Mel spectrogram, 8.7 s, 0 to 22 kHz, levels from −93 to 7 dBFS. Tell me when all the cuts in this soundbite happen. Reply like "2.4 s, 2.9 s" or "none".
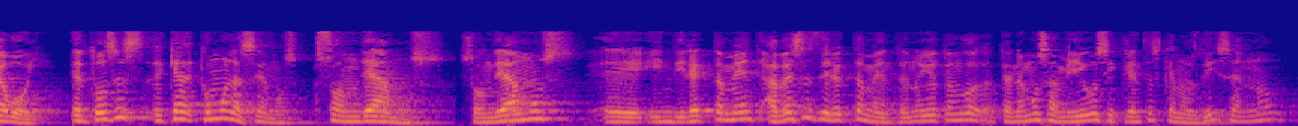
3.0 s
